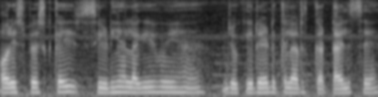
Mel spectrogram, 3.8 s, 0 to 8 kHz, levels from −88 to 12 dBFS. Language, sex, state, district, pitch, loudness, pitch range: Hindi, male, Bihar, Jahanabad, 150 Hz, -17 LUFS, 145-155 Hz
